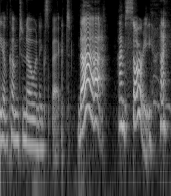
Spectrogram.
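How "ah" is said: sudden loud yelp, much higher; mock jump-scare yell. Host jump-scaring the audience with a loud yelp. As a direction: blurt a sharp shriek to startle. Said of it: "I did it again".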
